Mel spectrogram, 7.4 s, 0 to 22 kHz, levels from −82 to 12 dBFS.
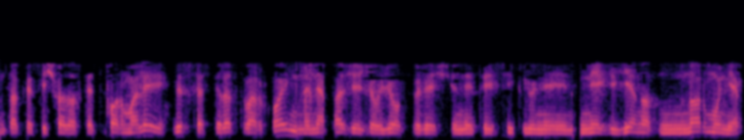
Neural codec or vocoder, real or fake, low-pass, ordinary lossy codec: autoencoder, 48 kHz, 128 numbers a frame, DAC-VAE, trained on Japanese speech; fake; 3.6 kHz; MP3, 16 kbps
